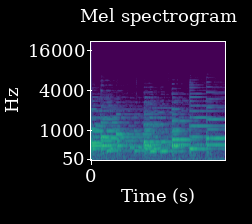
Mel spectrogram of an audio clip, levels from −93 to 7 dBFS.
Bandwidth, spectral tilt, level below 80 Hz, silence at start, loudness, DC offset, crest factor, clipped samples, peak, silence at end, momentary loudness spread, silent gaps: 6 kHz; -7.5 dB/octave; -60 dBFS; 0 s; -34 LUFS; under 0.1%; 14 dB; under 0.1%; -18 dBFS; 0 s; 6 LU; none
